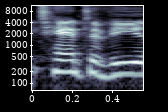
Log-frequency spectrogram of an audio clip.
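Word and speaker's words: Tantive: very long snazzy says why do you pronounce it tantiv in some clips and tantavi and others and which pronunciation is correct technically tantavi is correct however i just don't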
